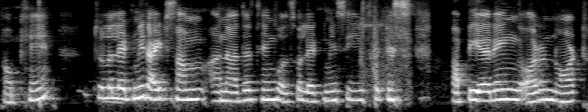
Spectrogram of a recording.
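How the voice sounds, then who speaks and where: A woman's voice: fairly high pitch, fairly even intonation, moderate pace, a little hiss or hum. A woman with an Indian accent presenting a teacher-training session over a video call, explaining patiently step by step and checking in often. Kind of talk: online teaching demo.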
